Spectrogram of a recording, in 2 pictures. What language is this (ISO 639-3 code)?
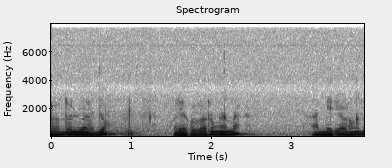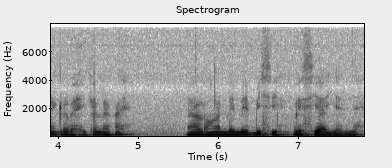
mas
